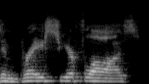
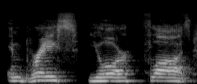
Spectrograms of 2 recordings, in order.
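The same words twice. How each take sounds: First: Said in the usual way. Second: "Embrace your flaws" said slowly, every word weighted; slow emphatic repeat. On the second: Shown as a demonstration. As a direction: drag out "Embrace your flaws" to drive it home.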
